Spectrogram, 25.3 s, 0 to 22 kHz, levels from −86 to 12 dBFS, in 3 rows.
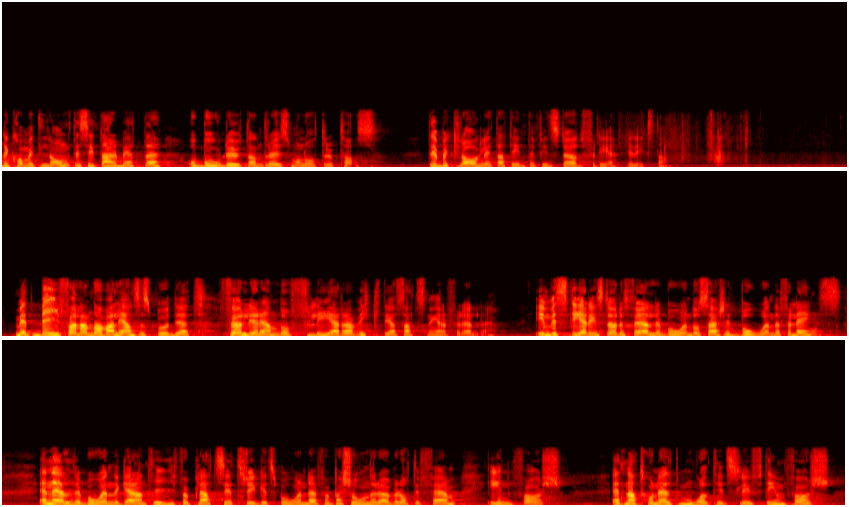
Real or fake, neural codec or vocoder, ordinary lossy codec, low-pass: real; none; none; none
